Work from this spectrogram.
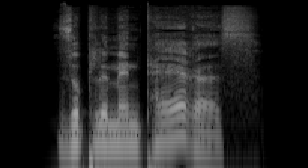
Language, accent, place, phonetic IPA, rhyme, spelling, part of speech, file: German, Germany, Berlin, [zʊplemɛnˈtɛːʁəs], -ɛːʁəs, supplementäres, adjective, De-supplementäres.ogg
- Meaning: strong/mixed nominative/accusative neuter singular of supplementär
